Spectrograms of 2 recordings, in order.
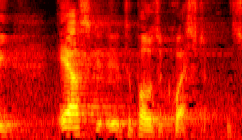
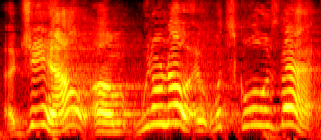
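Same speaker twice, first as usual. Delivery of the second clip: puzzled classmates; 9 semitones higher, 3 dB louder than usual. Retold or imitated. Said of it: "they all go".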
